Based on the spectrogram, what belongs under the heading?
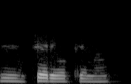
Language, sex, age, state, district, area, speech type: Tamil, male, 18-30, Tamil Nadu, Nagapattinam, rural, conversation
